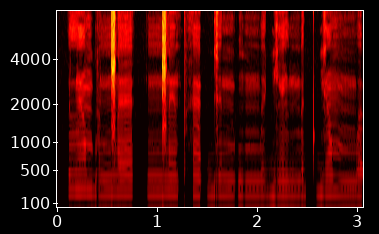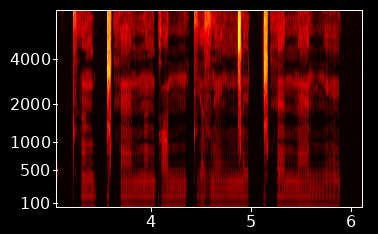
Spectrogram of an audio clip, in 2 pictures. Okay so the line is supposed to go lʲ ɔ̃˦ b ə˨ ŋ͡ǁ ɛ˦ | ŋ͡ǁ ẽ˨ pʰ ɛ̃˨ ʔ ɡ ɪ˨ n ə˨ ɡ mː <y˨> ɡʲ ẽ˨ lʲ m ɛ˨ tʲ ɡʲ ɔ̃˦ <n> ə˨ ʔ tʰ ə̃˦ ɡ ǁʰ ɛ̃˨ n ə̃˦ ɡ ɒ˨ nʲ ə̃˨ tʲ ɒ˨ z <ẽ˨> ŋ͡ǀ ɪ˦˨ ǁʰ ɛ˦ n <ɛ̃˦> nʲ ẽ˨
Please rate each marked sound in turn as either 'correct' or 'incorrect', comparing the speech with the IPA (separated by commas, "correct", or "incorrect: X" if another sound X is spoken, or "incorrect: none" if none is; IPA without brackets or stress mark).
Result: incorrect: ɪ˨, incorrect: mː, correct, incorrect: ɛ̃˦˨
